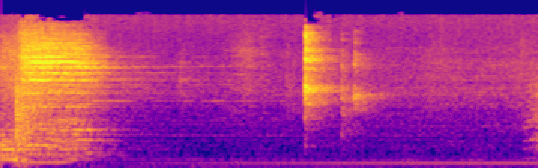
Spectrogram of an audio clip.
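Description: A rock band's drum kit, electric guitar and bass end a song on a final hit that rings out and fades within about a second. A low steady hum remains, broken by a single sharp knock about two and a half seconds in.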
